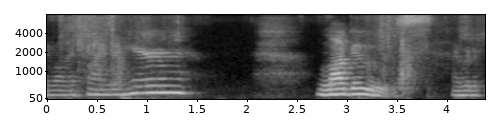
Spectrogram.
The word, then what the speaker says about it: Laguz: Laguz. I would have pronounced it wrong. It's Laguz. Laguz encourages you to immerse yourself in the experience of living without having to evaluate or understand.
